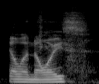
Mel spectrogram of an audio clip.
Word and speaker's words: Illinois: Not enough to pronounce their state right though, right? Illinois.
